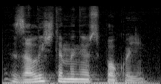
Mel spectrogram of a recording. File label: leave me alone, ukrainian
